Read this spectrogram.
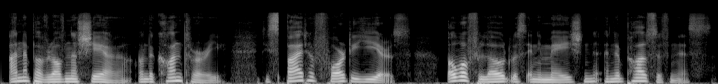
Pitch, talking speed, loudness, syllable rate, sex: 125 Hz, 125 wpm, -19 LUFS, 5.5 syllables/s, male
